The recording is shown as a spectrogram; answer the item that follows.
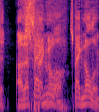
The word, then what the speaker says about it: Spagnuolo: I can never pronounce it. That's Spagnuolo.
